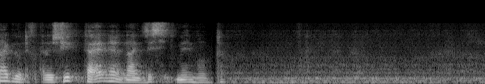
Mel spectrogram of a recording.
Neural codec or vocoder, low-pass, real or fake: codec, 16 kHz in and 24 kHz out, 0.6 kbps, FocalCodec, streaming, 4096 codes; 7.2 kHz; fake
